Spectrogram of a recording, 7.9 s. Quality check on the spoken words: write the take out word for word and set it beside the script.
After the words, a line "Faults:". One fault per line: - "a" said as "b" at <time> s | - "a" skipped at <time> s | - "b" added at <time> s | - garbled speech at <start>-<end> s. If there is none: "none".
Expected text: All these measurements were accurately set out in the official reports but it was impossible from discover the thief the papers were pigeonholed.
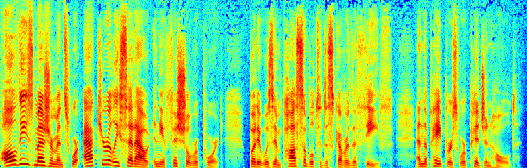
All these measurements were accurately set out in the official report but it was impossible to discover the thief and the papers were pigeonholed.
Faults:
- "reports" said as "report" at 2.9 s
- "from" said as "to" at 4.7 s
- "and" added at 6.2 s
